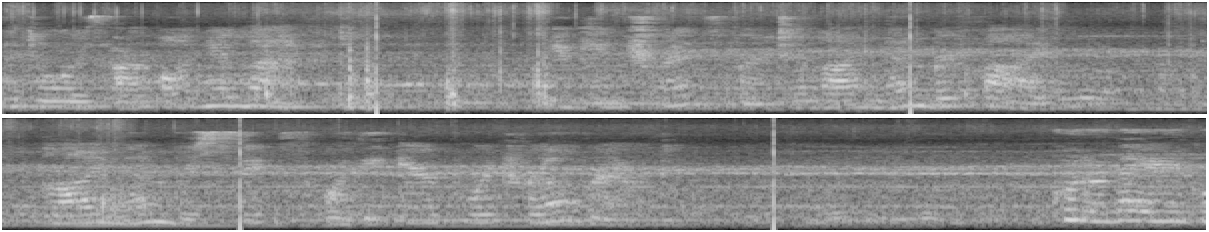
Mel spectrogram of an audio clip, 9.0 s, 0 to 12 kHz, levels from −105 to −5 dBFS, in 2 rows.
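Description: Sharp clicks land at 1.40, 3.40, 5.40 and 7.41 s, every two seconds. This is a file header played as audio. Leftover header bytes at each joined piece snap loudly.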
